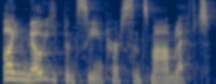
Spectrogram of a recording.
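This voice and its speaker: A woman acting in a radio drama as a bitter, defiant young circus performer, confrontational, sarcastic and quick to swear. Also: lowish voice, expressive, pushed and bright. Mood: bitter, furious. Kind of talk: dramatic radio play dialogue.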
